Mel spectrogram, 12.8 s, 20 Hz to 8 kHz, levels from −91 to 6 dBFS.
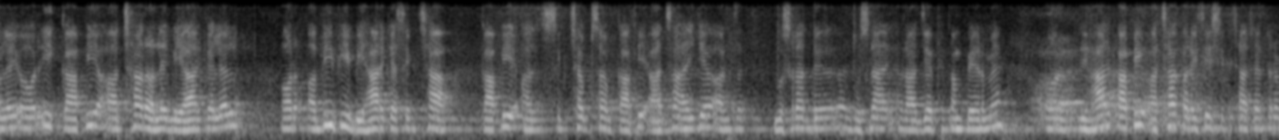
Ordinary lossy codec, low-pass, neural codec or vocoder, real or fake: Opus, 16 kbps; 7.2 kHz; codec, 16 kHz in and 24 kHz out, 1 kbps, XY-Tokenizer; fake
